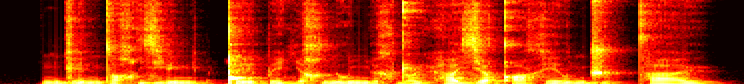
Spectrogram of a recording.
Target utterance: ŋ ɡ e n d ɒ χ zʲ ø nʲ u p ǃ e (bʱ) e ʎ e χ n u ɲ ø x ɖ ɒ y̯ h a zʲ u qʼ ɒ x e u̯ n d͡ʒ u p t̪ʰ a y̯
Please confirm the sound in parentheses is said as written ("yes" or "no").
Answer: no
